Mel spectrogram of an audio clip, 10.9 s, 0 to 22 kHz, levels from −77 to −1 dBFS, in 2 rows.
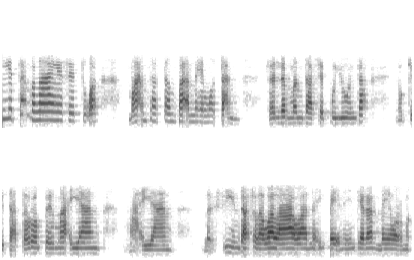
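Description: Throughout, the speech carries plain Speex codec damage. Starved excitation makes it hoarse and noisy, fitting about 11 kbps. Nothing sounds above 3.8 kHz.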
